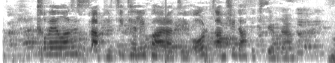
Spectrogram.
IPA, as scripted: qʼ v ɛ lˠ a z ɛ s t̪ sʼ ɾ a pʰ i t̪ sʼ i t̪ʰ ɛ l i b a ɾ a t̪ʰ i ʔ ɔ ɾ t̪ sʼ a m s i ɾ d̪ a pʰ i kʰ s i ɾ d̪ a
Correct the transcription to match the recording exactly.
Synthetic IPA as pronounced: qʼ v ɛ lˠ a z ɛ s t̪ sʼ ɾ a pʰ i t̪ sʼ i t̪ʰ ɛ l i b a ɾ a t̪ʰ i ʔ ɔ ɾ t̪ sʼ a m ʃ i d̪ a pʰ i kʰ s i ɾ d̪ a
